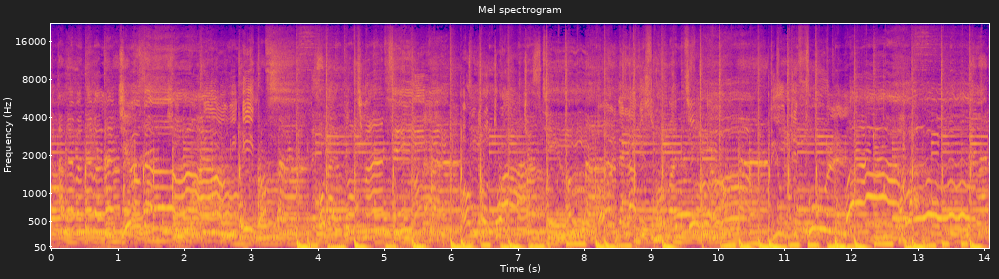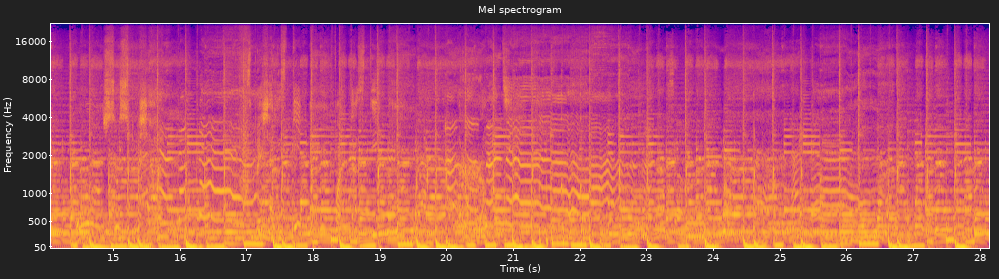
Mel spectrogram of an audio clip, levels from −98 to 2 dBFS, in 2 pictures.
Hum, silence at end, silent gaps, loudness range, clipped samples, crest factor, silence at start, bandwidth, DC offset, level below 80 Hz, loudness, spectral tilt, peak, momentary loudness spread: none; 0 s; none; 1 LU; under 0.1%; 10 dB; 0 s; over 20 kHz; under 0.1%; -14 dBFS; -11 LUFS; -5 dB/octave; 0 dBFS; 2 LU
